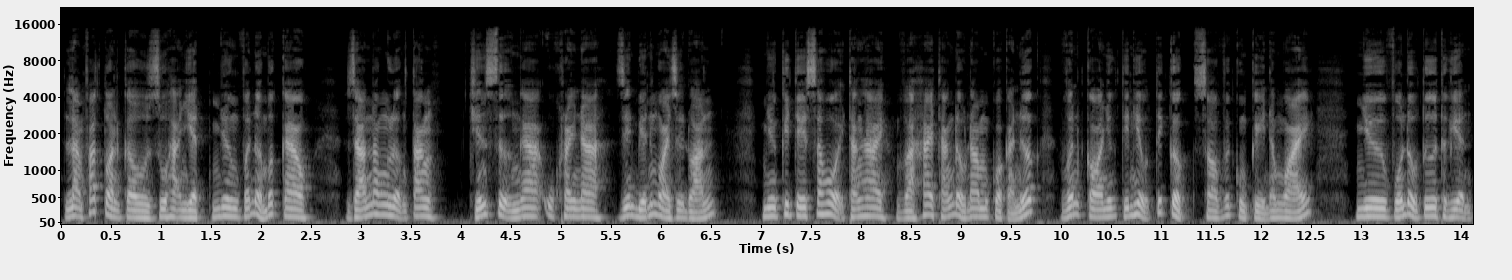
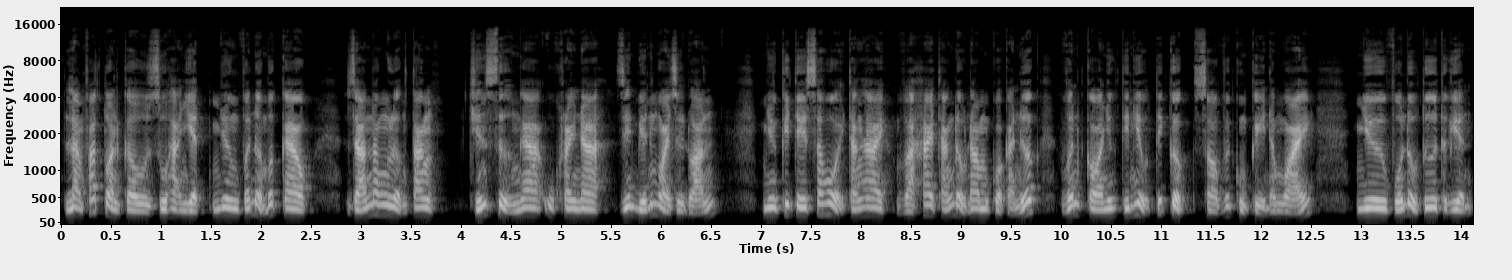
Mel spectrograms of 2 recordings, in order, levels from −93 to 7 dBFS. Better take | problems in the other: first | thin; somewhat; fading below 300 Hz

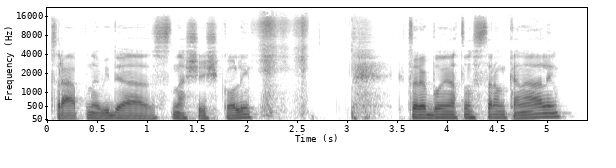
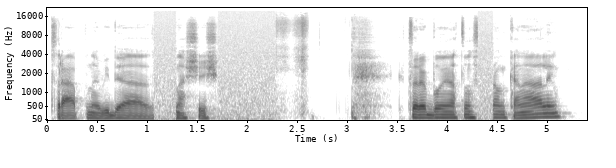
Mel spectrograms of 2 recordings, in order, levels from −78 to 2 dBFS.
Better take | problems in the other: first | audio cutting out; filled with static; at 1 s, at 1.5 s for 0.5 s and at 4.5 s

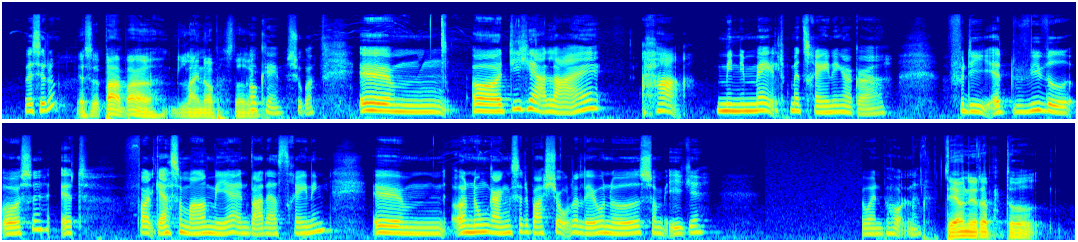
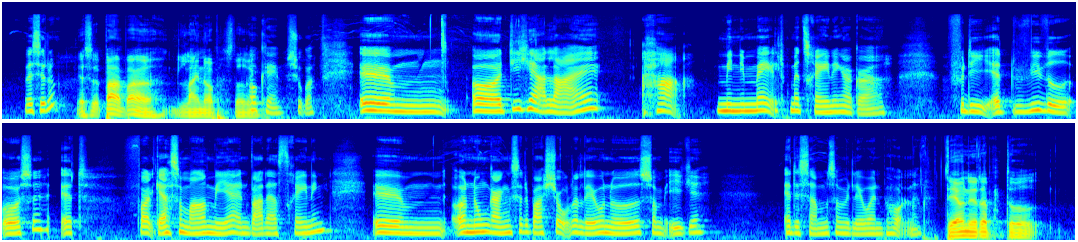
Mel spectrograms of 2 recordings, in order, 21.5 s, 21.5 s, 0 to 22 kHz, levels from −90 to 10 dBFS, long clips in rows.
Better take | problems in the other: second | audio cutting out; at 18 s for 1 s

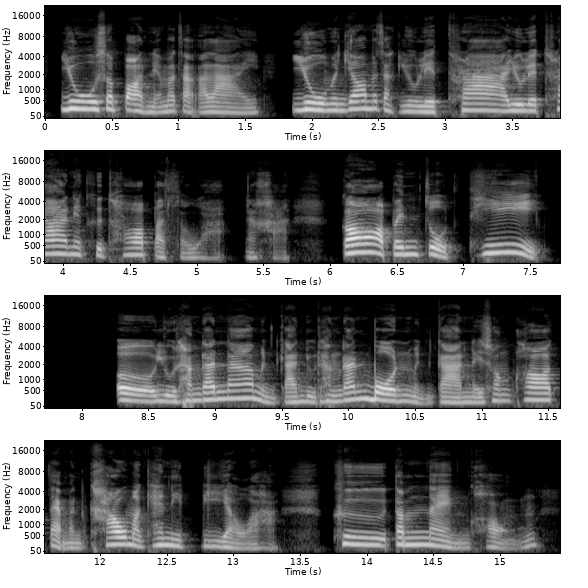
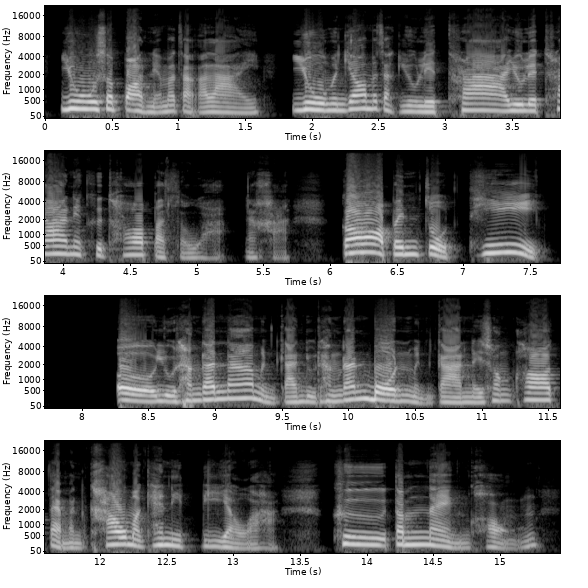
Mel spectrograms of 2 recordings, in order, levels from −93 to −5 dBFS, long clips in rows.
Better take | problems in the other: first | distortion; slight; 3% of the sound clipped

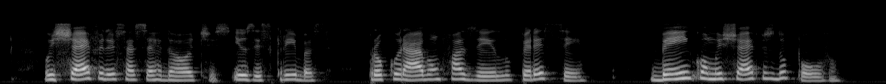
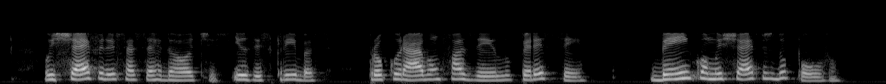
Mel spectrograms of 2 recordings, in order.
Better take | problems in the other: first | garbled, watery; badly; nothing above 4 kHz; slightly in the first

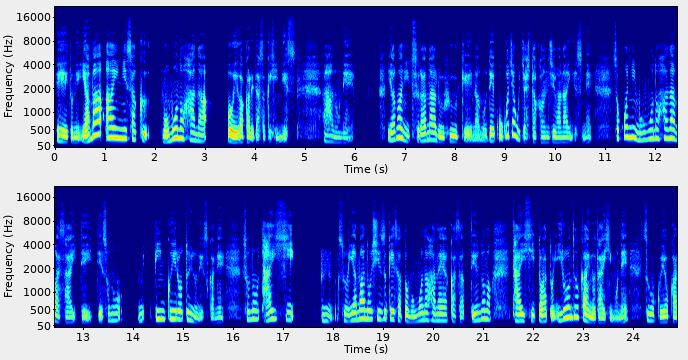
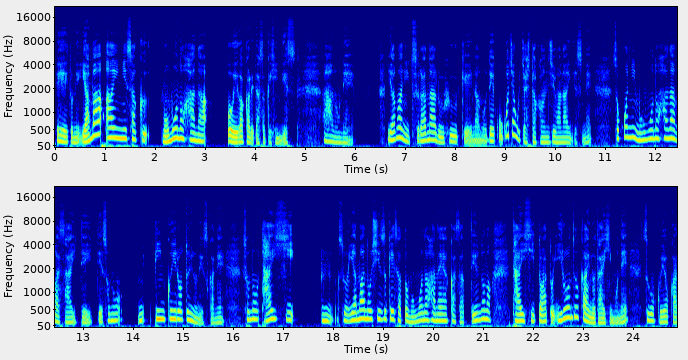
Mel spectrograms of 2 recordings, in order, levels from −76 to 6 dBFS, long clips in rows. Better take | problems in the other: second | thin; somewhat; fading below 300 Hz

